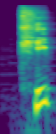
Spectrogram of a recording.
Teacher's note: keep 长元音，嘴角拉到极限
